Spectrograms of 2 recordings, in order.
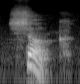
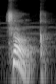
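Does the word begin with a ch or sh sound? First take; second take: sh; ch. First: The word begins with an sh sound. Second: The word begins with a ch sound. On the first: The speaker calls it wrong. "Some people call it shuck" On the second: The speaker calls it right. "But the actual articulation is chuck"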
